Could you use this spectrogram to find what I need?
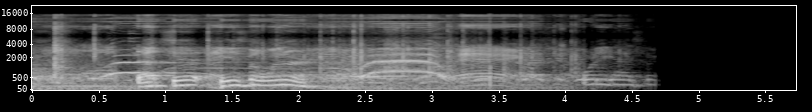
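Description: Young men shout and cheer nearby.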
